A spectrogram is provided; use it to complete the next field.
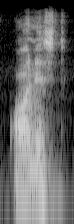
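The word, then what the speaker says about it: honest: यहां पर फिर से उसने दिया हुआ है ऑनेस्ट। हम पढ़ क्या रहे हैं? ऑनेस्ट पढ़ रहे हैं इसे। लेकिन लिखा कैसे है? एच आगे लगाया हुआ है। जबकि यह साइलेंट होता है।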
